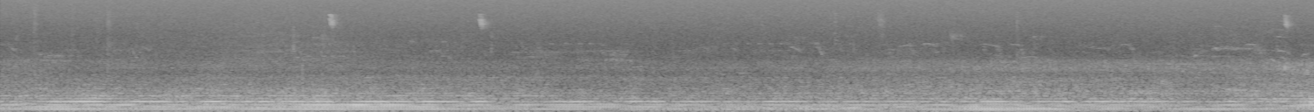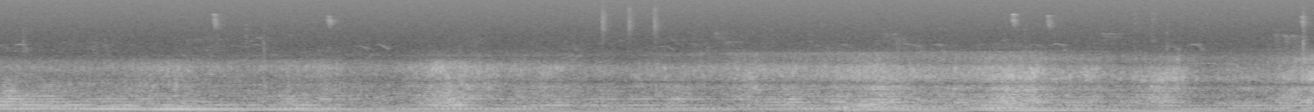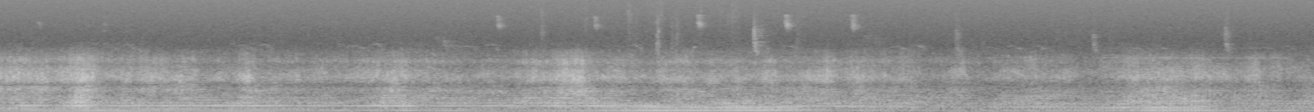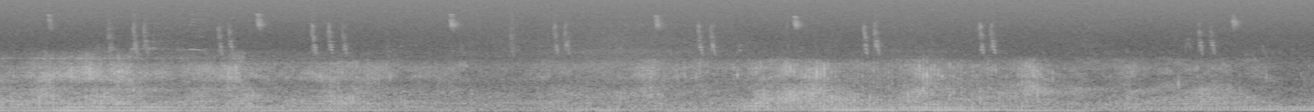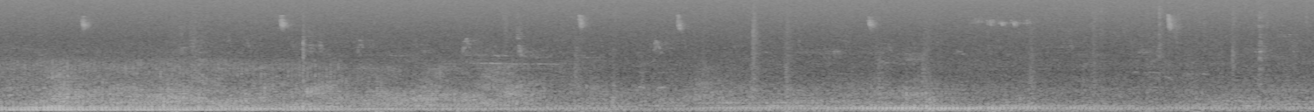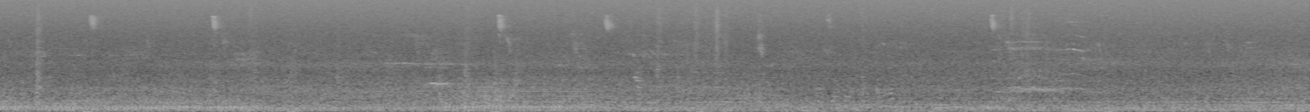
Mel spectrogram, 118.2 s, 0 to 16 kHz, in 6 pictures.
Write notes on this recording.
Comptage des hélicos entre 08h42 et 10h22 sur ce fichier son, soit 1h40 durée: 4 ULM + 1 autogire + 18 hélico tripale + 2 hélicos bipale, soit 23 survols d'aéronef. Parmi les hélicos tripales, 3 de type EC130B4 (similaire H130) et les autres sont des AS350 probablement "B3" Type "Écureuil": les nuisances aériennes se sont intensifié bouffant désormais la seconde partie de la matinée, bien au delà de 9h30 du matin. En janvier février 2020 ça semble un mauvais souvenir, mais c'est par ce qu'il pleut souvent ou que les chinois ont "le rhûme", on n'a pu que constater une dégradation qui a atteint le sommet en novembre 2019, même si les survols font moins de bruit (un peu de précautions tout de même), c'est l'invasion temporelle (ça n'en finit plus) le problème: on n'entend plus la nature, et le carillon est arrêté depuis 2014)... Moins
